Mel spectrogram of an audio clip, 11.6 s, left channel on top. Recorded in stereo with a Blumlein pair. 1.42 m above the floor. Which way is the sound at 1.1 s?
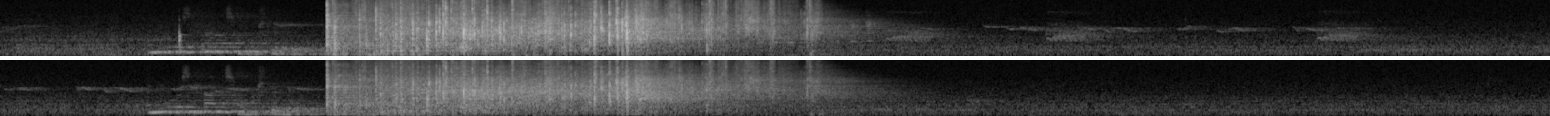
65° right.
